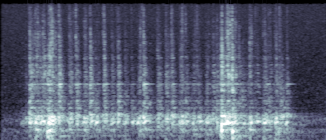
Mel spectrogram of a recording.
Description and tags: field-recording of wind in a stove pipe (different) rattling the cover
at one end (sound of wind is not heard); recorded at an old apartment
in Halifax; not processed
